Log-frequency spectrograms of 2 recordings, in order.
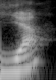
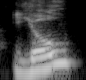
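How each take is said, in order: First: The syllable is said with an a vowel. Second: The syllable is said with an o vowel. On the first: The speaker calls it right. "on dit ya" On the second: The speaker calls it wrong. "on ne dit pas yo"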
